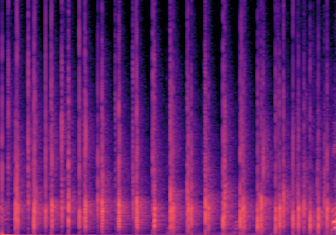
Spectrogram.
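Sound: audience clapping hands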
